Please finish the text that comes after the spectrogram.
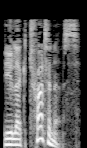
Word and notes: electrotonus: British English

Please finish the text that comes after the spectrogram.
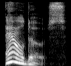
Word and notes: aldose: British English

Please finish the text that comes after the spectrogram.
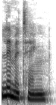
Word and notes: limiting: British English

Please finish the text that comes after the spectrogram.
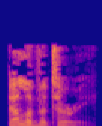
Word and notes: elevatory: British English

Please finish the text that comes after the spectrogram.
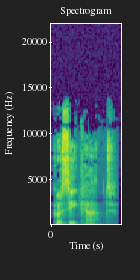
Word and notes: pussycat: British English

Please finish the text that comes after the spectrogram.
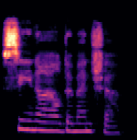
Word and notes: senile dementia: American English

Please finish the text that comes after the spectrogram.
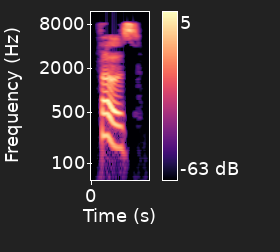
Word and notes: foes: British English

